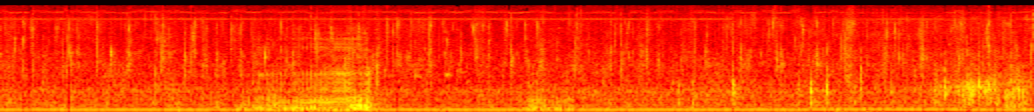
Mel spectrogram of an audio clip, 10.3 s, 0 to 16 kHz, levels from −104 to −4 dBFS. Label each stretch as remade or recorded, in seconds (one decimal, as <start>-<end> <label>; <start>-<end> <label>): 0.0-8.1 remade; 8.1-9.6 recorded; 9.6-10.3 remade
